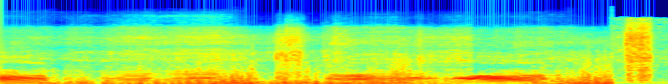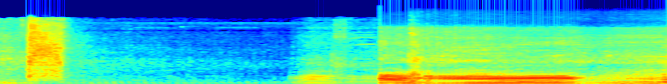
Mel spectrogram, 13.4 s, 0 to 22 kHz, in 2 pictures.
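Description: A Honda Start 160 motorcycle's tail drags on the road, giving loud grinding scrapes mixed with engine revving. Two sharp high bursts come midway, followed by a near-silent gap before the engine and scraping roar back.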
